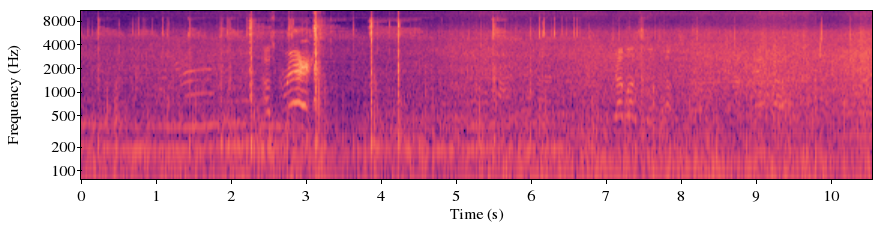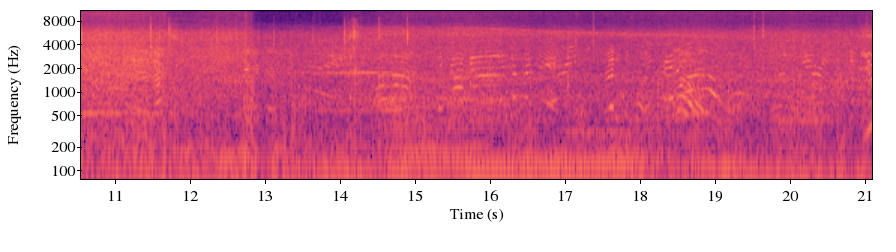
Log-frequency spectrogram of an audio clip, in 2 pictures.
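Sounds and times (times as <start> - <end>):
boat engine humming: 0.0 - 8.4, 11.8 - 21.0
wind buffeting microphone: 0.0 - 21.0
people's voices: 0.6 - 3.2, 5.3 - 21.0.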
